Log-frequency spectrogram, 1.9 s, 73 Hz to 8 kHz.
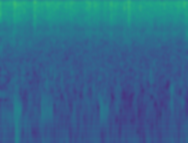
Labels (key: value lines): label: biophony
recorder: SoundTrap 300

label: biophony, grouper
recorder: SoundTrap 300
